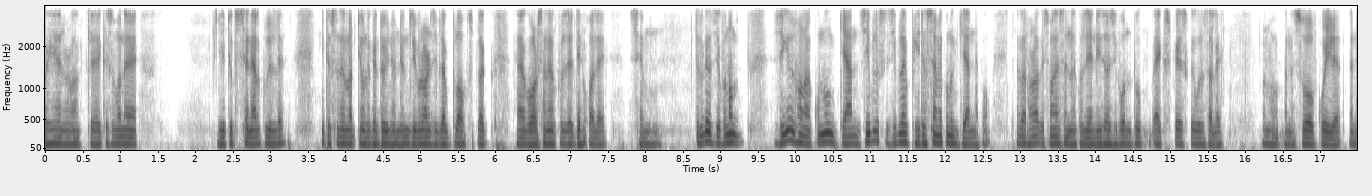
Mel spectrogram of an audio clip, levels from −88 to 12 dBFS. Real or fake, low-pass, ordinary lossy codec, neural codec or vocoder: fake; 3.6 kHz; none; codec, 16 kHz, 4 kbps, FunCodec, trained on LibriTTS, 50 frames a second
